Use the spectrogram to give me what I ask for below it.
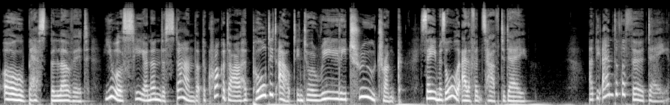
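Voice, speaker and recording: A woman storyteller reading a scripted children's tale in an expressive, deliberate way with emphatic phrasing. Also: medium pitch.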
